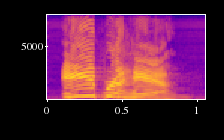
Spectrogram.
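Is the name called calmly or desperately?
desperately. The name is called out desperately.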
